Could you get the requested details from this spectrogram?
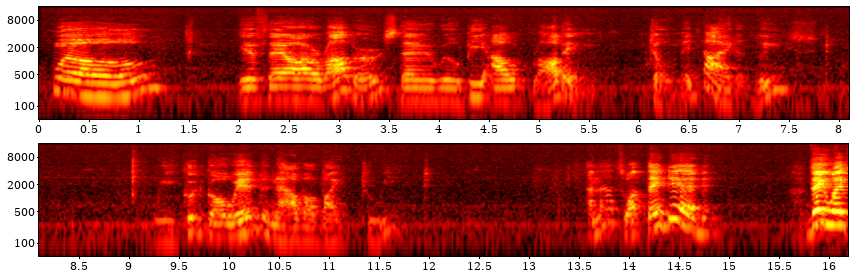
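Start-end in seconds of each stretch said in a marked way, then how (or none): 0.1-12.0 low, slow, soft cow voice; unhurried cow. Acted. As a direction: draw it out like a placid cow. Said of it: "And the cow, she said".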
